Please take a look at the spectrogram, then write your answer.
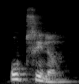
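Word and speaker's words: Ypsilon: এটা এটা উপসিলন। উপসিলন হ্যাঁ, উপসিলন। ওয়াই কে তারা বলে উচ্চারণটা আসতেছে উপসিলন।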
